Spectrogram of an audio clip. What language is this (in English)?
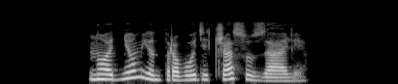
Belarusian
